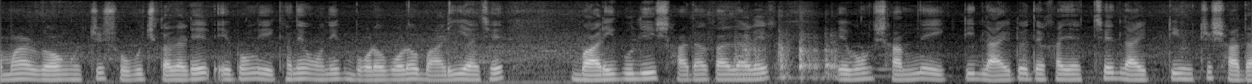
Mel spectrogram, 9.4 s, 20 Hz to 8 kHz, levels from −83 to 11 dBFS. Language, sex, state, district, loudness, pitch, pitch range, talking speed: Bengali, male, West Bengal, Kolkata, -19 LUFS, 140 Hz, 130-150 Hz, 165 wpm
